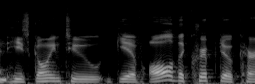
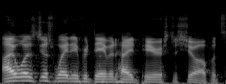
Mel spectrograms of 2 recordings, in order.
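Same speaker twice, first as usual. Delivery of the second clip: normal talking voice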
